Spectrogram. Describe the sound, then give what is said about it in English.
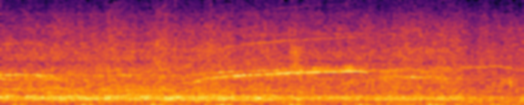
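A large baseball stadium crowd at Wrigley Field gives a standing ovation to Chicago Cubs player Wilson Contreras at what may be his final at-bat, applauding and cheering in a steady, sustained roar, dense and fairly loud throughout, with a faint whistle rising above the noise. “might be the final at-bat of the day, which means it could be the final at-bat as a Chicago Cub for Wilson Contreras here at Wrigley Field, and they give him a full standing ovation.”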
